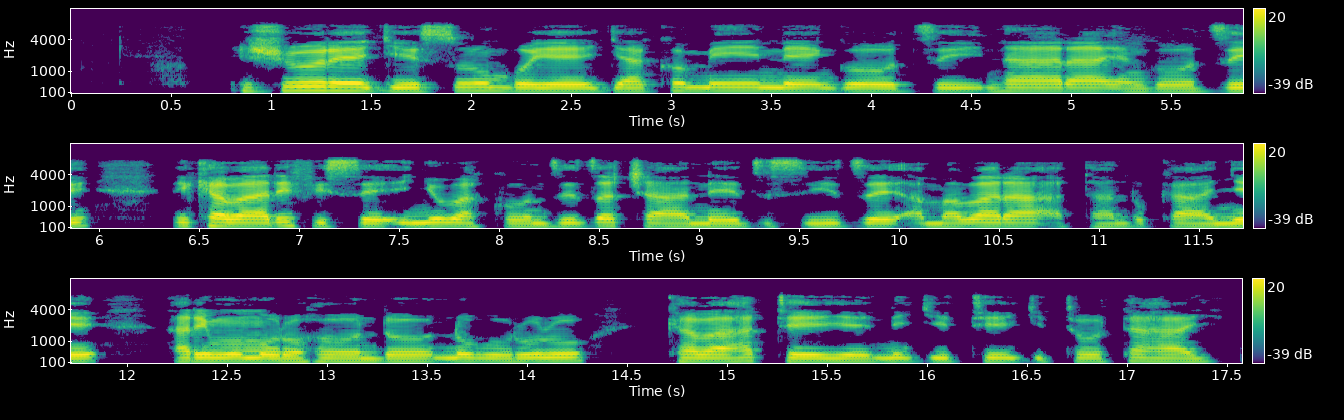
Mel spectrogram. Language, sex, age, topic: Rundi, male, 36-49, education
